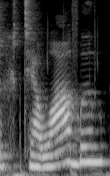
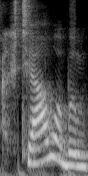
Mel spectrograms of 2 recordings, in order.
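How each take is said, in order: First: "chciałabym" slowly, ŁA stressed, rising; stress on middle syllable. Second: "chciałabym" with CHCIA stressed, falling; stress on first syllable. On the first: Teacher offering the alternative, stress on ŁA. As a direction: lean on ŁA in "chciałabym". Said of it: "чи". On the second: Teacher asking which viewers hear, stress on CHCIA. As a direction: hit CHCIA, let "łabym" fall. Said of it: "чуєте слово". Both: Shown as a demonstration.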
